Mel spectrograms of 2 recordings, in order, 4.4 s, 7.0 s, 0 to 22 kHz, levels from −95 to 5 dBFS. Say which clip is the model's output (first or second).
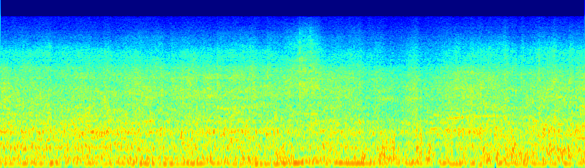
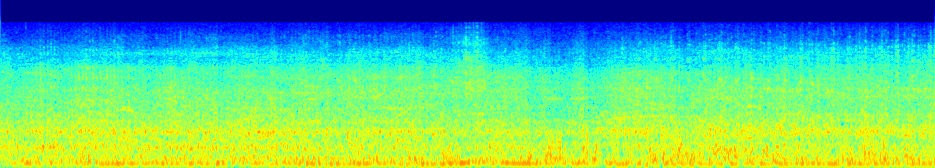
first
